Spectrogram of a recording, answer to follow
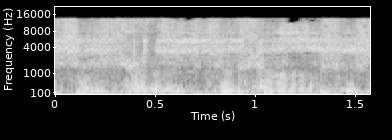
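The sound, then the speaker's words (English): A voice imitates all eight mooring clamps hissing as they disengage: one loud, steady, breathy hiss with a buzzing voiced undertone, held for about a second and a half. “And all of a sudden, the mooring clamps just go... and disengage all eight of them.”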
